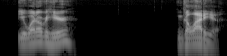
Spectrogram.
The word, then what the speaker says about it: Galatea: So, let's start with the Greek pronounced in Greek. Galatea. Galatea.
